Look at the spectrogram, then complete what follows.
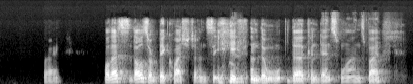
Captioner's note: laugh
